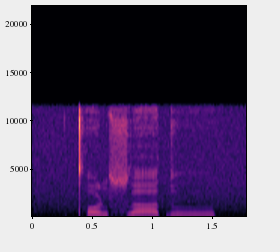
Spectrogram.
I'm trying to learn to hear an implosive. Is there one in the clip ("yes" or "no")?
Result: yes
